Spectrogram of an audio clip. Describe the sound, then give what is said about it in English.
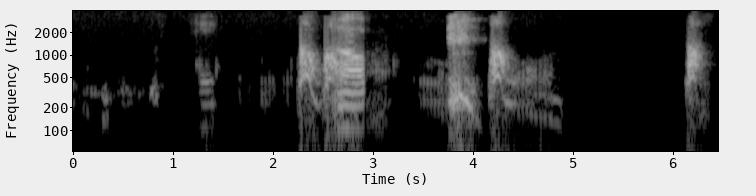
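A dog growls low and uneven, then breaks into several sharp barks in quick bursts, pausing before one last bark at the end. No one speaks. “It sounds like your puppy wants to chime off there,”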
